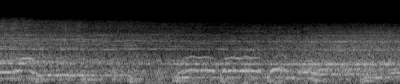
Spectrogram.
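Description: Jet aircraft engine running: a steady high whine over an even rushing noise, with a wavering melody line laid over it.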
